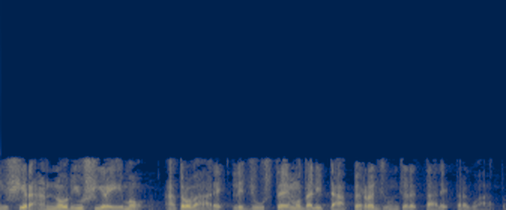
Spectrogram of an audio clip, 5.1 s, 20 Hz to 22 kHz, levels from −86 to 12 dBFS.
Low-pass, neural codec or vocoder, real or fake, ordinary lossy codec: 5.4 kHz; none; real; none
